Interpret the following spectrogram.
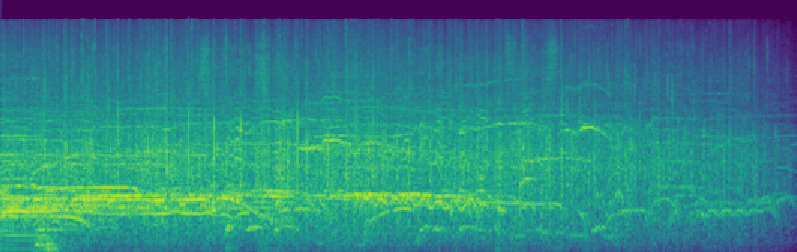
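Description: A swing tune ends on a final chord that cuts off about a second in, and the audience breaks into applause with cheers and whoops. The clapping slowly fades near the end.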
